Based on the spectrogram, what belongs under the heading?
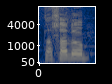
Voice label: "sado" to carry on ones shoulders, Ansus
